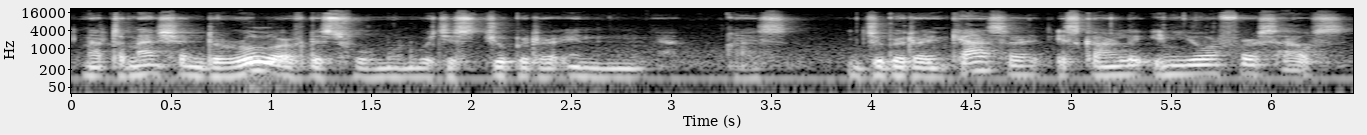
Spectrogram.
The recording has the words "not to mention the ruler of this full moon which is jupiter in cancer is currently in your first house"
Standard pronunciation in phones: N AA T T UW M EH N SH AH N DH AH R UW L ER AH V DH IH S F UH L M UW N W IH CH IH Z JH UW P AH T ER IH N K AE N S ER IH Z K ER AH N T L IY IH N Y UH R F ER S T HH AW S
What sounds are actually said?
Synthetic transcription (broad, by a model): N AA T T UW M EH N SH AH N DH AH R UW L ER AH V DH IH S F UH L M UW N W IH CH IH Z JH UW P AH T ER IH N K AE N S ER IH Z K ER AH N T L IY IH N Y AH R F ER S T HH AW S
